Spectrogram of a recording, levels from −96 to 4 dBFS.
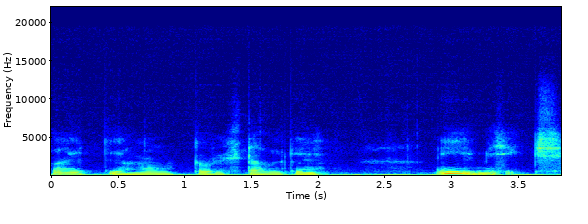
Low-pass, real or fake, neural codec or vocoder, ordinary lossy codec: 19.8 kHz; fake; autoencoder, 48 kHz, 128 numbers a frame, DAC-VAE, trained on Japanese speech; none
